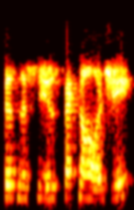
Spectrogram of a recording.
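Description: A woman who works as a digital marketing consultant, giving a chatty, upbeat tutorial as she walks through software features on screen. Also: medium pitch, level tone, normal speed, a little hiss or hum. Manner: chatty and upbeat, often calling features cool. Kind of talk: screen-share tutorial walkthrough. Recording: narrow phone-like audio.

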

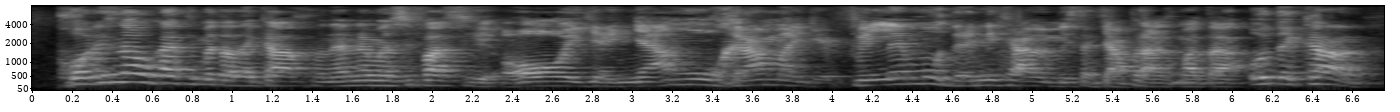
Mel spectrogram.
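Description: Sarcastic man ranting with lively high voice. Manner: sarcastic, crude, mocking. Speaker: YouTuber. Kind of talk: casual vlog rant. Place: at home. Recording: roomy echo.

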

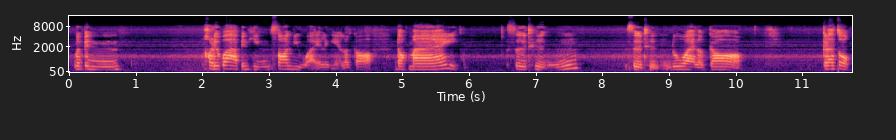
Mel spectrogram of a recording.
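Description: A woman's voice: medium pitch, pushed and bright, rough recording. A young woman chatting casually on a livestream, rambling and giggly as she explains a music video. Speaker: idol livestreamer.

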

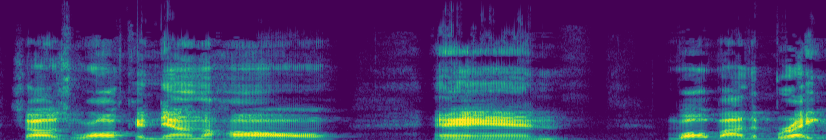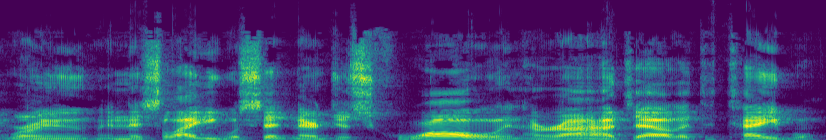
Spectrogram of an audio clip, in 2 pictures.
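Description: A man's voice: mid-range voice, expressive, unhurried. Earnest man telling his faith story. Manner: repetitive, restarts phrases, earnest. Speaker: storyteller sharing a personal testimony. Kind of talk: personal testimony, casual storytelling.

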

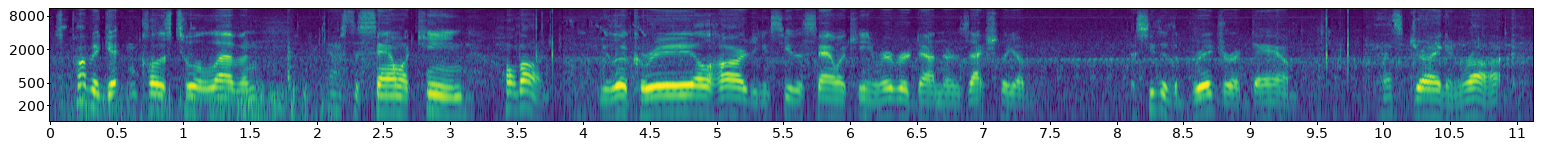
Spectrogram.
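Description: His pitch is medium and his pace a little fast as he aims his handheld camera at the sky, talking into its mic in a chatty, amused way and calling out what he sees. He's outside next to the road and then inside a car. Traffic and outdoor noise fill the background of the noisy camera recording.

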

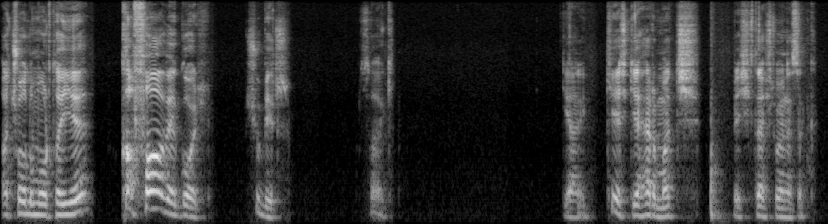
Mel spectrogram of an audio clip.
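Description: A man with an Aegean Turkish accent giving casual, joking gameplay commentary, excitable and talking to himself. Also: a little high, a little slow, long pauses, breathy edge. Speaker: gaming YouTuber.

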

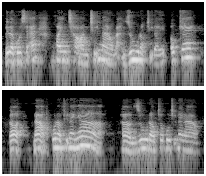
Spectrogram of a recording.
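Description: A woman tutoring a child in English, speaking with a Vietnamese accent, coaxing patiently and repeating words slowly. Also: fairly high pitch, darkish tone, rough recording. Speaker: English teacher. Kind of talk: one-on-one reading lesson.

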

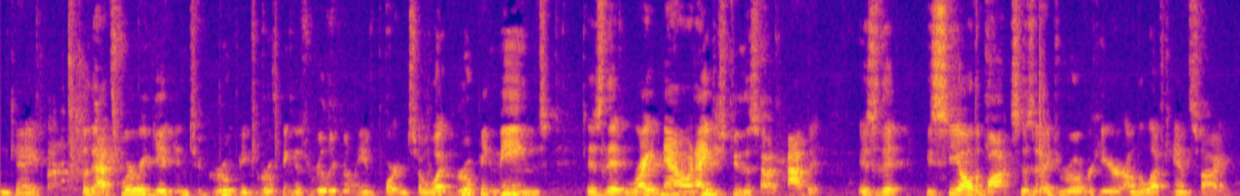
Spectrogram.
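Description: At a moderate pace, a man with a fairly bright, high-leaning voice lectures a drawing class as he sketches. His manner is chatty, punctuated by repeated "okay?" checks, and the recording carries the echo and faint noise of a classroom.

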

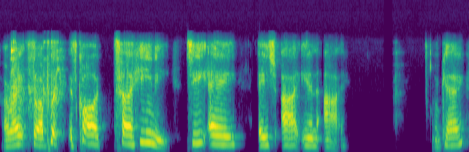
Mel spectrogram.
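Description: Slow and mid-range, with a darkish tone and a breathy edge, a middle-aged woman talks through a live online cooking lesson, chatty and repeating phrases for emphasis. She works at a demo table in an indoor room with a folding screen. The recording is dry, with dull, lo-fi video-call audio.

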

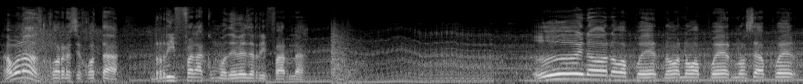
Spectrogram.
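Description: A man with a Mexican accent doing excited, swearing gameplay commentary as a gaming host. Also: a little high, moderate pace, long pauses, background noise. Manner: excitable, swearing, mock-shouting at the game.

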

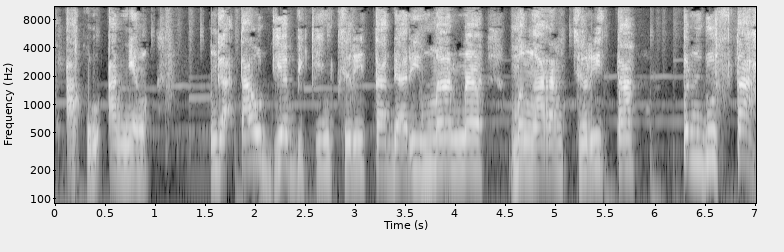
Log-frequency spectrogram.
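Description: Rambling woman on a livestream, lots of restarts, soft music behind. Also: sits low. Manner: loud, indignant, rambling with many restarts. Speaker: livestream host. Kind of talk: livestream rant.

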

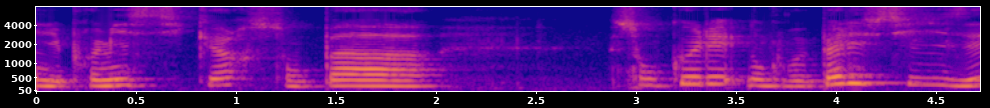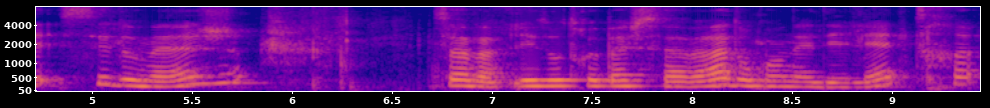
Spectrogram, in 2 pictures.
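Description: A woman's voice: mid-range voice, a little mellow. A young adult woman with a Northern French Ch'ti accent chatting casually through a haul, hesitant and full of fillers and "voilà". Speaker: coloring vlogger.

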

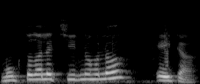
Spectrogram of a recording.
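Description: Speaking with a West Bengal Bengali accent, a man teaches grammar in class, firing questions at students, drilling them, and stretching syllables. His pitch is extremely high and his pace brisk, heard through a muffled recording.

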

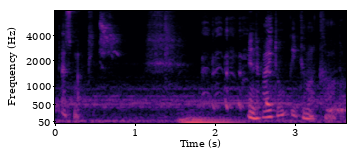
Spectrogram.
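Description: A man playing a shifty, self-excusing criminal in a deadpan, halting, insistent monologue to camera. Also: on the high side, background noise. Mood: insistent, self-justifying. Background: clear music.

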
